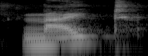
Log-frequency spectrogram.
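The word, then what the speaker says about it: know: अगर के बाद एन लगा रहेगा तो के साइलेंट होता है। नाइट, नो, नी।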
